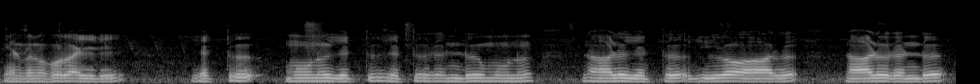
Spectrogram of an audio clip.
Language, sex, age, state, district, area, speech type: Tamil, male, 60+, Tamil Nadu, Thanjavur, rural, read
